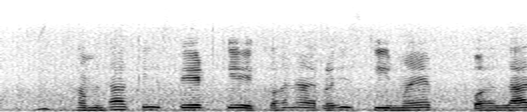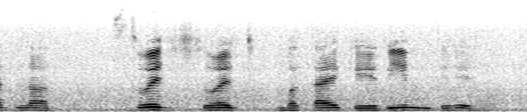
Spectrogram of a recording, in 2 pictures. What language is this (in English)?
Chhattisgarhi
